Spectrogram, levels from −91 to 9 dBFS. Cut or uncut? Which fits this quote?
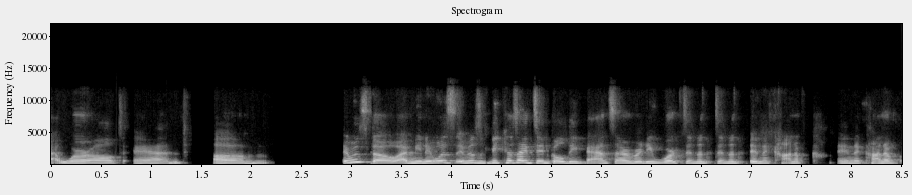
cut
